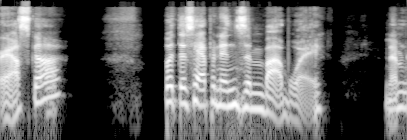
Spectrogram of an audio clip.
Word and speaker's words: Zimbabwe: always been called Zimbabwe formerly Zab have I saying it wrong no no Zimbabwe is correct but it wasn't always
